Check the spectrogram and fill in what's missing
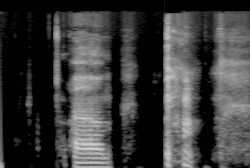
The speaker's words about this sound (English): I am like choking now. I couldn't talk earlier in the podcast. Now I can't stop coughing.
